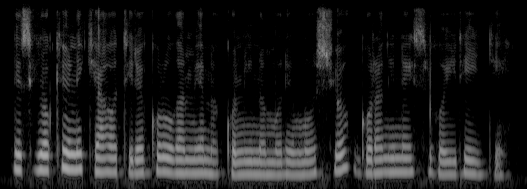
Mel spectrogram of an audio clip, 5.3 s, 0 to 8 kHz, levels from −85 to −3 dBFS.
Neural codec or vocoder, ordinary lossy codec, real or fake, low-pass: codec, 16 kHz, 4.8 kbps, FACodec; Opus, 24 kbps; fake; 7.2 kHz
